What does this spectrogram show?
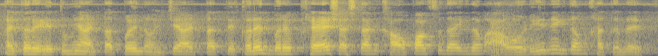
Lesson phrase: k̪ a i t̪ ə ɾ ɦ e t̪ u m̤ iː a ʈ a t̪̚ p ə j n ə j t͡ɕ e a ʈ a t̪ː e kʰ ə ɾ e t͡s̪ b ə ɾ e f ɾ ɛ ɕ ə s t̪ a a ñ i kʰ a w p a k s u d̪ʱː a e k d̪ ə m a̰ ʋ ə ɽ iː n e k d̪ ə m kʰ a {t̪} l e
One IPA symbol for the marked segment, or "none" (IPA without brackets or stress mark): t̪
